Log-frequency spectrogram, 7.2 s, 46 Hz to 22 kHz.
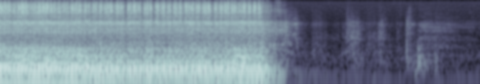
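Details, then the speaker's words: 1980 Honda CB650 four-cylinder bobber. Even, steady burble at a fast idle for about four seconds, then shut off. It runs clean now; the low idle was raised with the idle-adjust screw, and it sounds good off choke. "it's running way better. Even when I turned the choke off, it sounded good. The idle was pretty low, so you saw me turning right here."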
